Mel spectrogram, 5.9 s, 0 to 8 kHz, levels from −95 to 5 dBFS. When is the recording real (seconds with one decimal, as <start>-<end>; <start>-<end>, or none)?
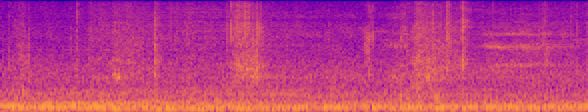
0.0-5.9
